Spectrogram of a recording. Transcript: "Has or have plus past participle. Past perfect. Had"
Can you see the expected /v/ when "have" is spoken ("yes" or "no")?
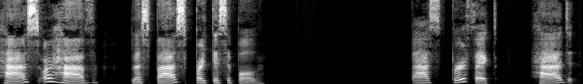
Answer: yes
